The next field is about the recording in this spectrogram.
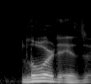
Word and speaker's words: Lourdes: So Lourdes is what the French would say, right? – Right. – They drop the S, yes.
